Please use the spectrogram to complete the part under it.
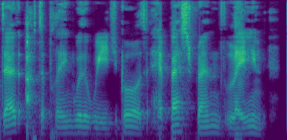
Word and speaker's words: Ouija: I'm really overthinking how you say it. Ouija, I say, and on the film they said Ouija.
